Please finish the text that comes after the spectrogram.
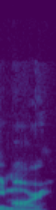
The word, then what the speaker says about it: Amari: he said his name and he said Amari. So that's what I'm going with now. Okay. But I've had people tell me both up until then. So now I'm rolling with Amari. Gotcha. Okay. Spelled like Emory though, so I don't know. You never know.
